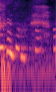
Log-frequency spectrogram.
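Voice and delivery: high, breathy burst of giggling; high giggle that nearly turns to a cry. Real, not acted. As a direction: laugh helplessly at herself. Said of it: "मेरे को बहुत हंसी आ रही थी".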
